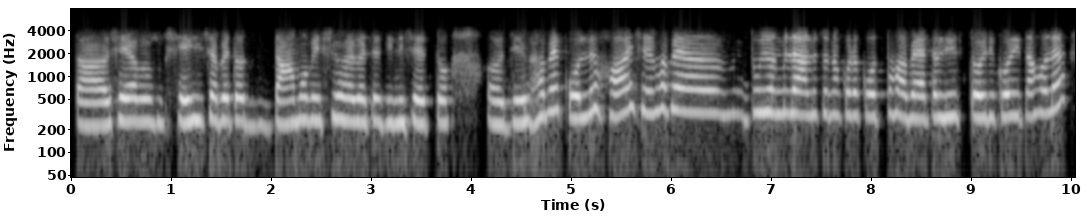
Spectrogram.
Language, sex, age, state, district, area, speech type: Bengali, female, 30-45, West Bengal, Darjeeling, urban, conversation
